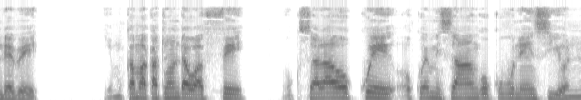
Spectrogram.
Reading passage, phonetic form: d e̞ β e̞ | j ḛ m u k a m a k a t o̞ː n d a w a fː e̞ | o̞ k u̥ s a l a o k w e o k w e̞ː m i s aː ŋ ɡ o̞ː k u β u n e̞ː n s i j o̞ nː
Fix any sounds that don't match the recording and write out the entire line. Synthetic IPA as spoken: d e̞ β e̞ | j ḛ m u k a m a k a t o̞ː n d a w a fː e̞ | o̞ k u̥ s a l a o k w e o k w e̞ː m i s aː ŋ ɡ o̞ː k u β u n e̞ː n s i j o̞ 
